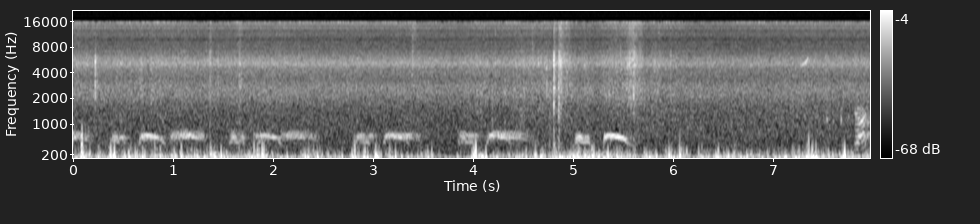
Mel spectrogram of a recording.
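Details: Dove calling as trap bait: a run of short cooing notes with a bent, hooked shape, several repeated in quick groups, partly buried under heavy low rumbling and rustling noise.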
